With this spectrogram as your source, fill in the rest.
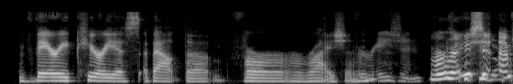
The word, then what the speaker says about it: veraison: Verasion. Verasion, Verasion.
